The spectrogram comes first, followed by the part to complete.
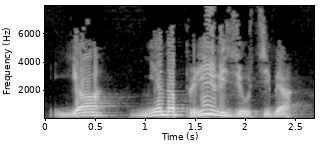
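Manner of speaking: snapping back. A man walking through a crowd answers a woman's accusation; snapped retort. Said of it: "огрызнулся Клистон".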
